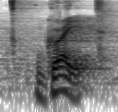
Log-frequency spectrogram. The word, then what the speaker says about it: great: E and A form the sound of A, as in break, great, steak.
